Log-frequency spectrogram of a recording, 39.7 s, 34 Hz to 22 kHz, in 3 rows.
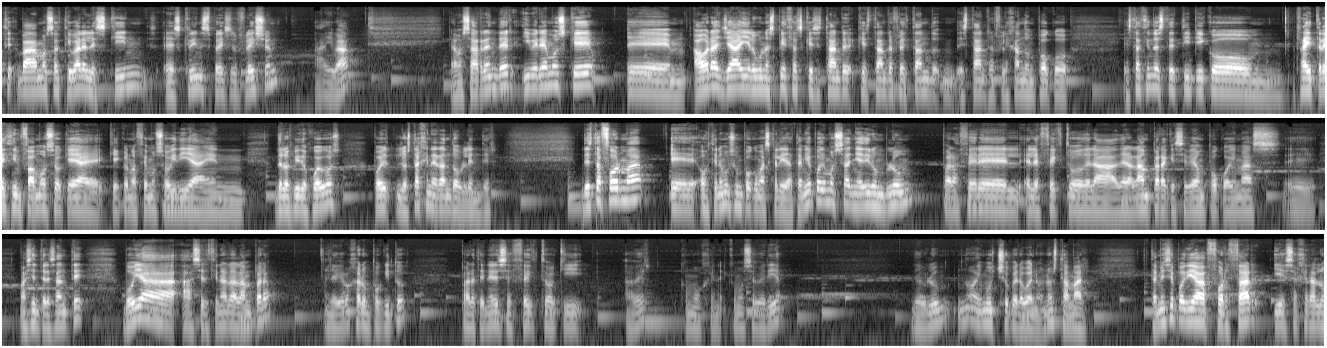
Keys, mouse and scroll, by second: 2.5 click, 4.8 click, 22.0 click, 25.8 right click, 28.7 right click, 29.9 click, 30.7 right click, 31.5 click, 34.1 click, 38.1 click, 39.0 click.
